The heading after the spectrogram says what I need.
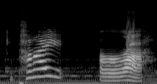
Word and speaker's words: Pyra: guide for my username piie ra think of pie and then the sun good raw and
